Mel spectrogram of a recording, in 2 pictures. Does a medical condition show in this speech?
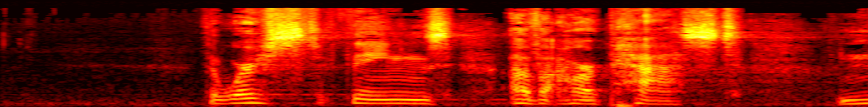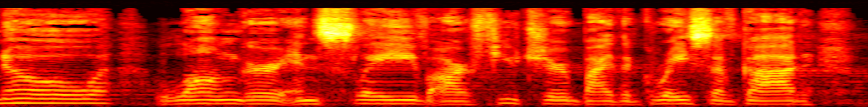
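No.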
